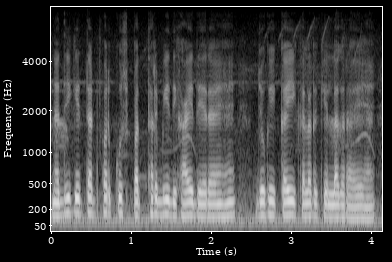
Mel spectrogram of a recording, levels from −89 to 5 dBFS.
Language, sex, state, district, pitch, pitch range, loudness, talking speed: Hindi, male, Uttar Pradesh, Lalitpur, 135 Hz, 125-145 Hz, -17 LUFS, 275 wpm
